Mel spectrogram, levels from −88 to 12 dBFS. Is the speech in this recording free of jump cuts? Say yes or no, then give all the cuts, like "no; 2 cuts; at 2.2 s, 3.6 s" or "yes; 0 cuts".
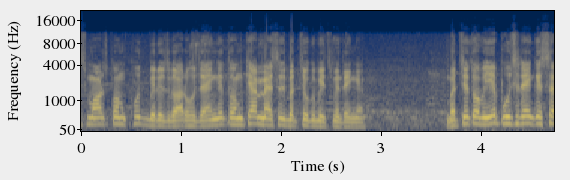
yes; 0 cuts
